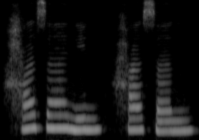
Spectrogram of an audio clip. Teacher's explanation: ہا میں سانس، سین میں سیٹی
